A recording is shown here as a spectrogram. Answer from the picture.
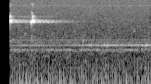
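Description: Near silence with a faint, high bird chirp about half a second in over a faint steady hum.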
